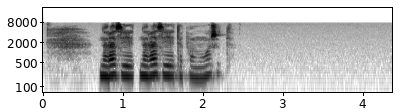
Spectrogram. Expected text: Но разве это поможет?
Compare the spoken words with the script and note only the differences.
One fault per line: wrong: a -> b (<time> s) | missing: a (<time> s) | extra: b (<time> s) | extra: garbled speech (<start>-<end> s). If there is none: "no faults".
extra: но разве (1.2 s)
